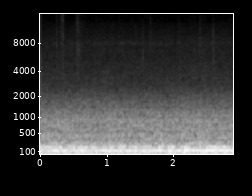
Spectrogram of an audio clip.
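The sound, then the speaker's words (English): A car drives on a wet, puddled road on worn tires, making a continuous low rumble of engine and road noise with a broad hiss above it. It holds steady throughout, with no talk. “Lots of puddling out here, folks. Hydroplaning. Me with my shitty tires.”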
